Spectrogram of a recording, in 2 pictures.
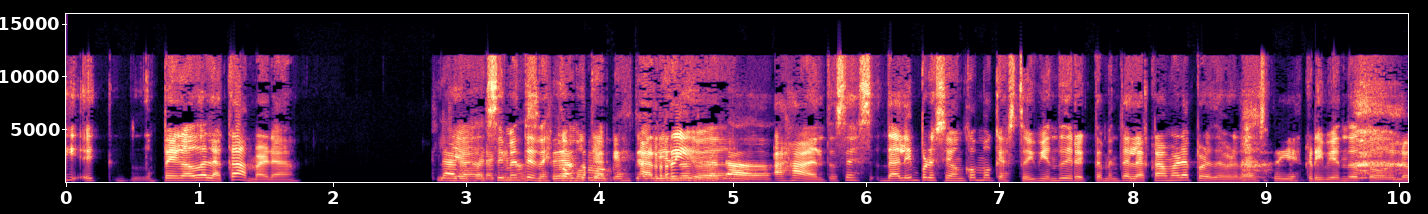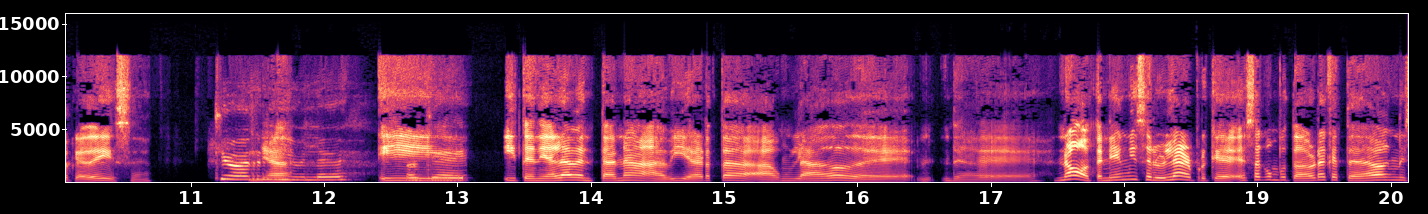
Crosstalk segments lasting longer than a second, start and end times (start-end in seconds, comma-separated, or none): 2.8-5.3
